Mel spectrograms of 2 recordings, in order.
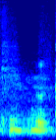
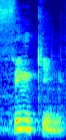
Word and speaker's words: thinking: 그래서 그 다른 의미 가지고 있으니까 S나 뭐 시옷, 상시옷 그 발음으로 하지 마시고요. 정말 thinking, thinking 이라고 하셔야 돼요.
